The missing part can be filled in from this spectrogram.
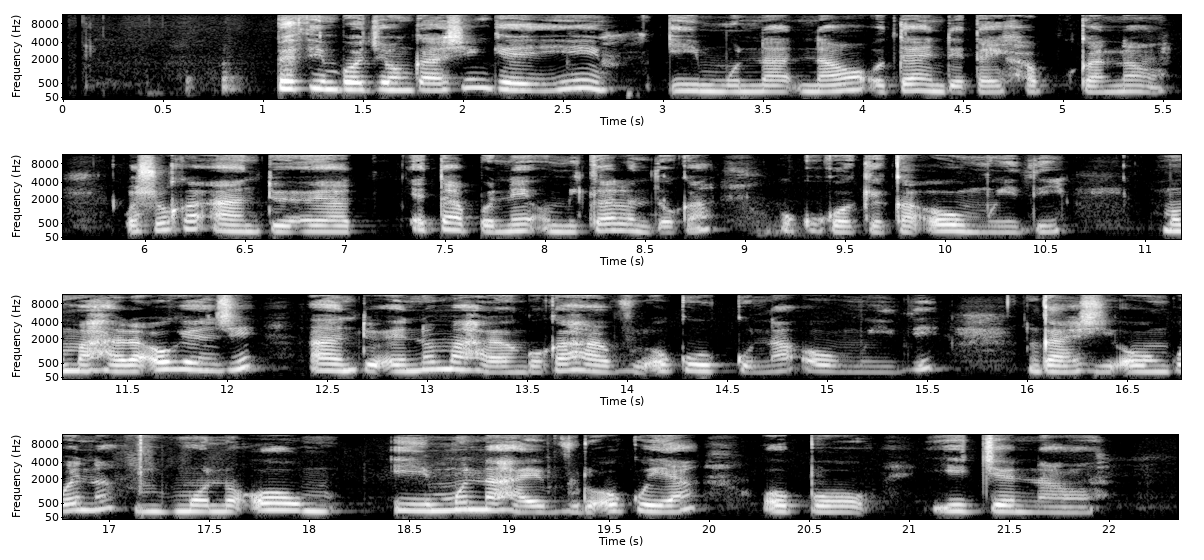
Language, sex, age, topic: Oshiwambo, female, 25-35, agriculture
